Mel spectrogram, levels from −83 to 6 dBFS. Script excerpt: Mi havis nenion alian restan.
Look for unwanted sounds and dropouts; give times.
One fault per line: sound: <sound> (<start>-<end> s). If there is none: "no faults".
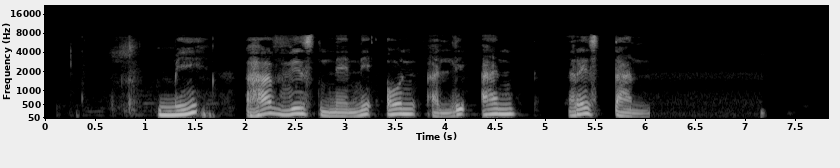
no faults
